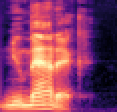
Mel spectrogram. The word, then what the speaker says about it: pneumatic: even words like pneumatic, where the P is silent.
